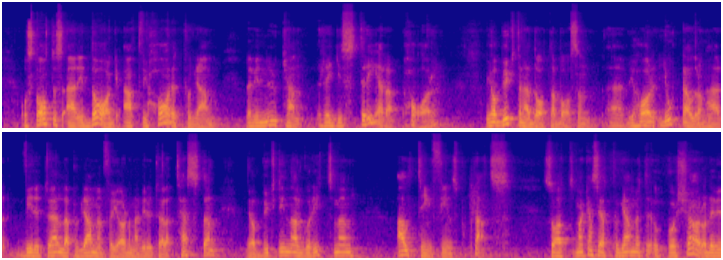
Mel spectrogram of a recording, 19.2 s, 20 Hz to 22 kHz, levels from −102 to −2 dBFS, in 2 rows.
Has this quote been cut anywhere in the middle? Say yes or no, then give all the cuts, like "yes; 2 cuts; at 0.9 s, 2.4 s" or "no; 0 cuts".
no; 0 cuts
